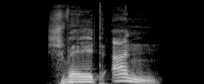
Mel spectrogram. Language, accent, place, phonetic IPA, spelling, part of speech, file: German, Germany, Berlin, [ˌʃvɛlt ˈan], schwellt an, verb, De-schwellt an.ogg
- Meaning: second-person plural present of anschwellen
